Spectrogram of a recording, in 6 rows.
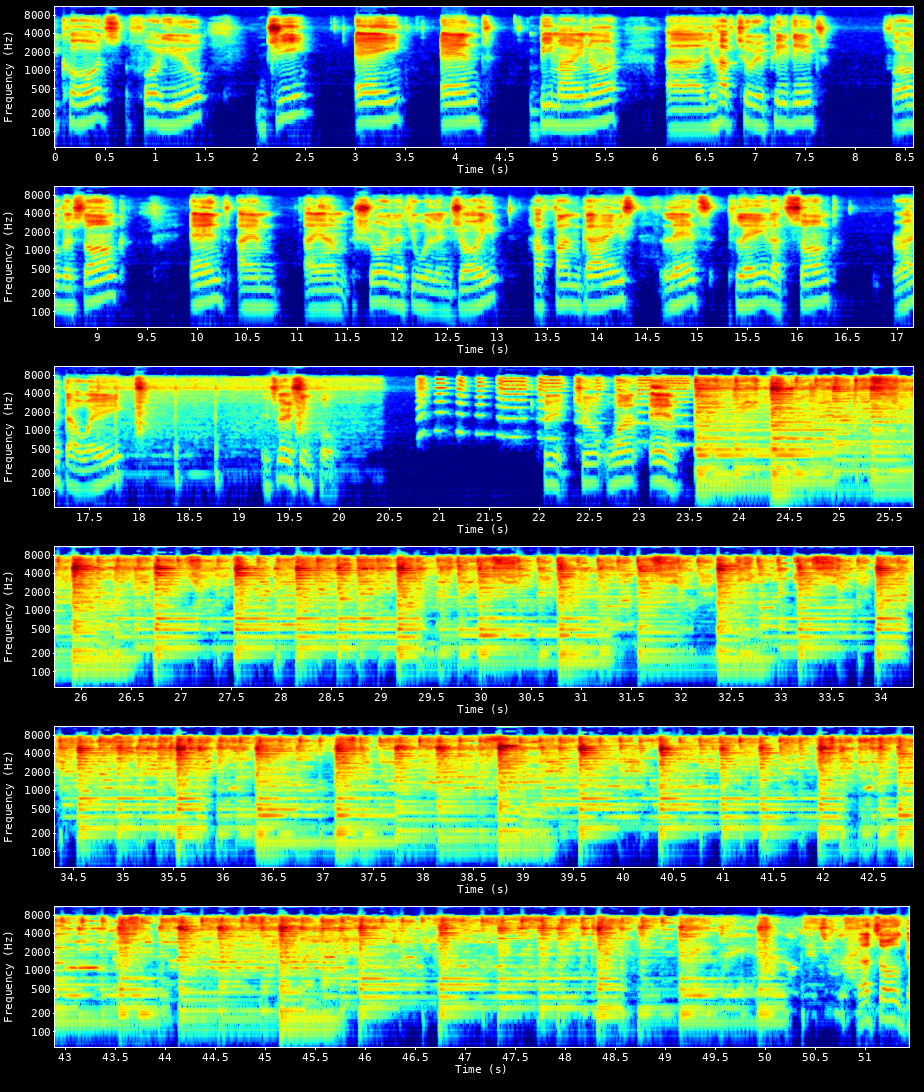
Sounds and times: Speech: 0:00.0 - 0:09.3, 0:10.0 - 0:16.4, 0:17.0 - 0:17.9, 0:19.2 - 0:20.0, 0:22.0 - 0:23.4, 0:50.4 - 0:51.4
Acoustic guitar: 0:22.0 - 0:51.2
Strum: 0:23.4 - 0:46.2.

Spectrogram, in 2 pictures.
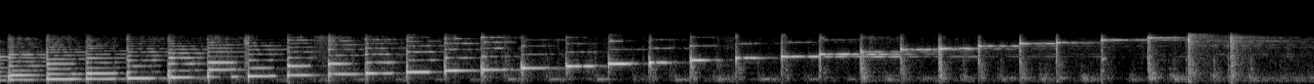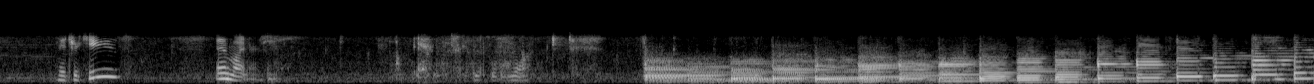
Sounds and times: Music: 0:00.0 - 0:13.3, 0:19.6 - 0:26.2
Speech: 0:13.7 - 0:14.5, 0:15.3 - 0:16.1, 0:17.3 - 0:18.6.

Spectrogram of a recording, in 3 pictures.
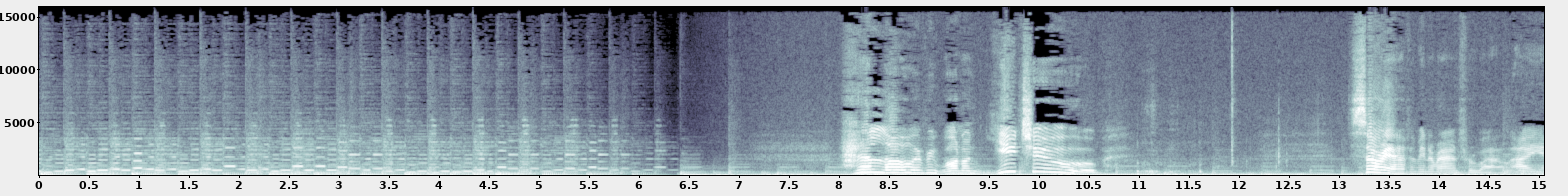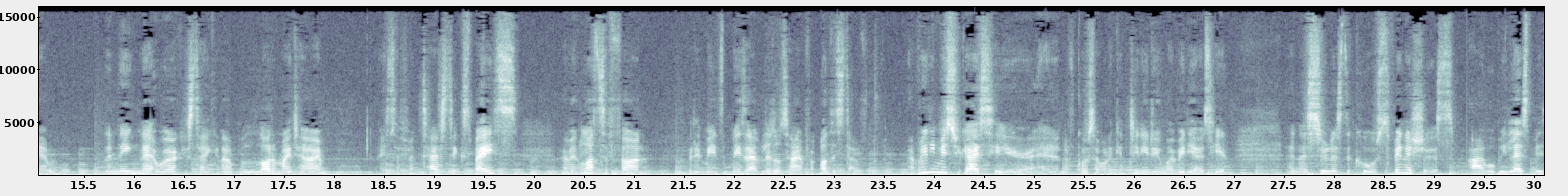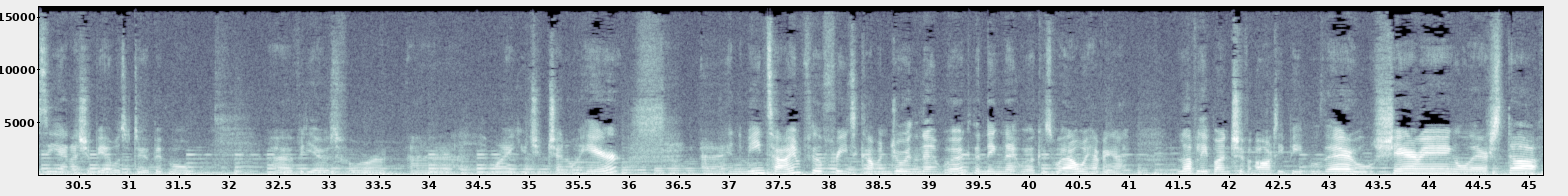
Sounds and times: Music: 0:00.0 - 0:45.1
Speech: 0:08.1 - 0:10.7, 0:13.1 - 0:27.0, 0:27.6 - 0:31.7, 0:32.4 - 0:36.0, 0:36.8 - 0:45.1.

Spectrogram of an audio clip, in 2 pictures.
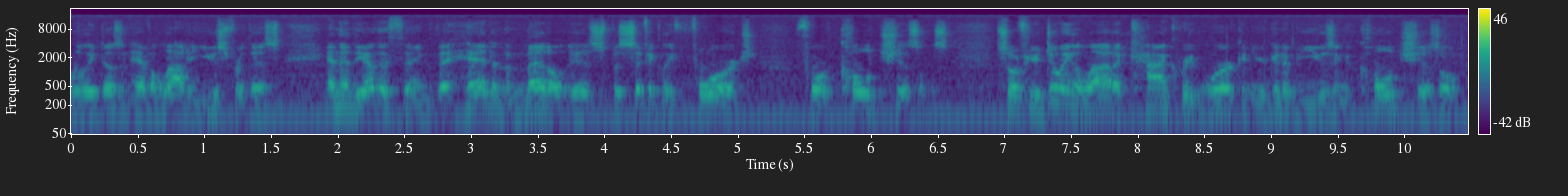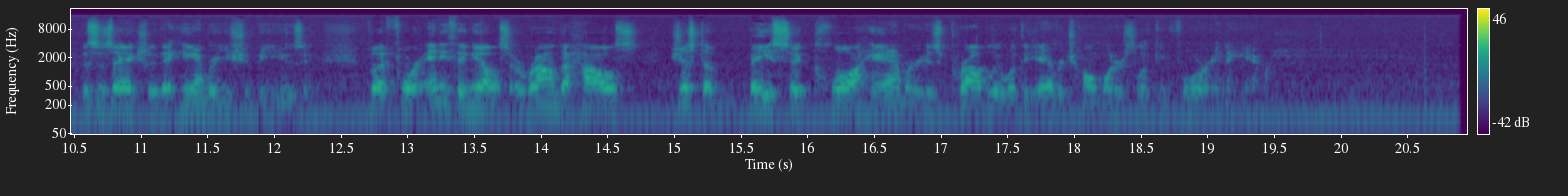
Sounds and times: Speech: 0:00.0 - 0:19.5.

